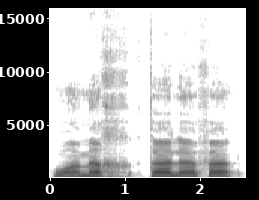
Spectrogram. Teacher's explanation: And then bringing it here, wama, and then this drops, right? Hamzatul wasl drops, goes straight into the kha with a sukoon.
